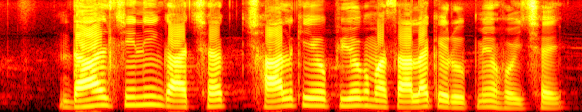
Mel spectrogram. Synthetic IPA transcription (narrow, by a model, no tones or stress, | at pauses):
d̪aːlt͡ʃiːniɡaːt͡ʃʰək̚t͡ʃʰaːlkeʊpjoːɡməsaːlakeɾuːpmẽɦoːit͡ʃʰɛ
